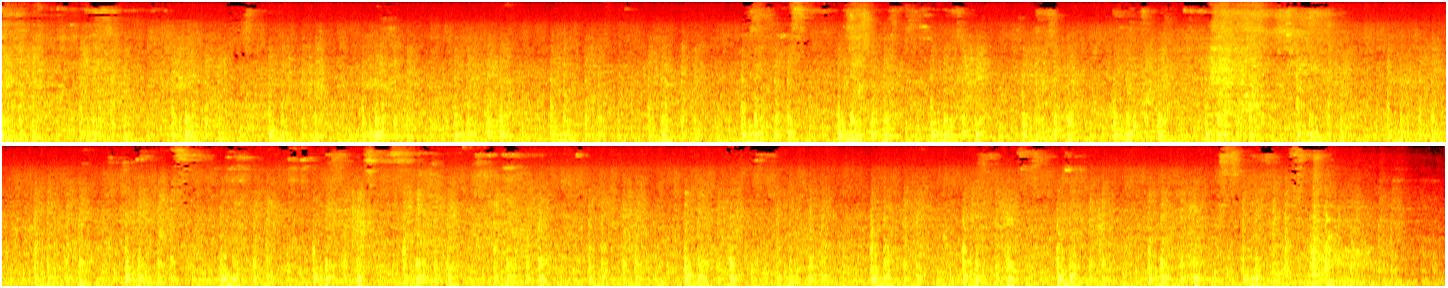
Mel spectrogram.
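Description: A long freight train of covered goods wagons rolling past close by: wheels clattering over the rail joints in a dense, steady rumble, broken several times by short high metallic squeals from the wheels. The sound fades away near the end as the last wagon, the brake van, goes by.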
